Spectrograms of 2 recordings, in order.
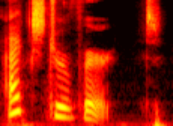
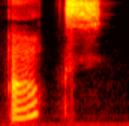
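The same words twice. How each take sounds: First: Slow "Extrovert", weight on EX; first-syllable stress. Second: "extrovert" broken into ex, tro, vert with gaps; syllable by syllable. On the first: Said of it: "it must be the first syllable". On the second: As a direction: count out the three syllables of "extrovert". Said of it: "three syllables". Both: Shown as a demonstration.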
